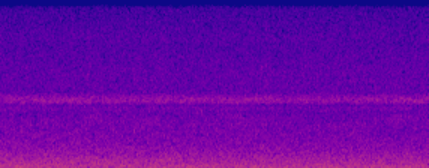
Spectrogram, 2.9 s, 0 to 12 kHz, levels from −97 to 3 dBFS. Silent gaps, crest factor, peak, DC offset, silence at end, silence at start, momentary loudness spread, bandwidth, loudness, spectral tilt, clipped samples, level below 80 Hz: none; 14 dB; -40 dBFS; under 0.1%; 0 s; 0 s; 1 LU; 12 kHz; -53 LUFS; -4 dB/octave; under 0.1%; -64 dBFS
